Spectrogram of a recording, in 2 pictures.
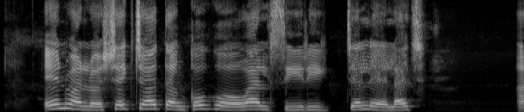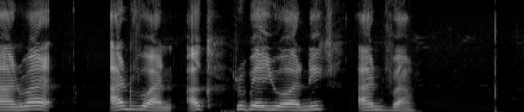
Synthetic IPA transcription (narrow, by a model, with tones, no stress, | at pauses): e˦nwa˨lɔ˨ʃɛ˦k̚t͡ʃɔ˦t̪a˨ŋkɔ˦ɡɔ˨wa˦lsi˨ɾi˨k̚t͡ʃɛ˦lɛ˨la˦t͡ʃ | a˨nwa˦ | a˦ndva˨na̰˦kɾu˦be˦jwɔ˨ni˦k | a˦nva˨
